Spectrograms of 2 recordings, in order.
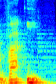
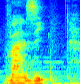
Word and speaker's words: vas-y: dirait vas-y justement si on enlève le S comme l'exception le dit on va dire va y et va y c'est difficile à prononcer donc on rajoute ce S pour créer la liaison vas-y la même chose avec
